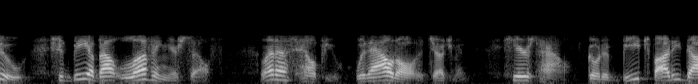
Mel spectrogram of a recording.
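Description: Throughout, the speech shows plainly audible GSM full-rate codec damage: a 300 Hz to 3.4 kHz band with a buzzy, gravelly roughness that clean telephone filtering lacks.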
